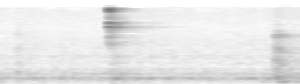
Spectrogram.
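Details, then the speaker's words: IKEA Tillreda induction cooktop on an Arlec smart socket, level one: two faint sharp ticks about a second apart before heating starts; cause unclear, possibly a self-test. "there's a weird ticking too okay now it's actually drawing power I don't know what that ticking was"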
